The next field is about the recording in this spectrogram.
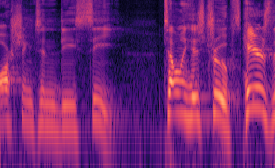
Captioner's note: none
